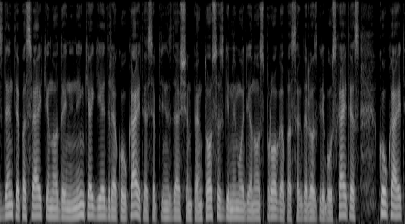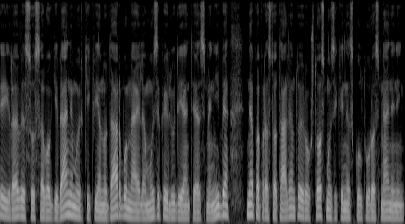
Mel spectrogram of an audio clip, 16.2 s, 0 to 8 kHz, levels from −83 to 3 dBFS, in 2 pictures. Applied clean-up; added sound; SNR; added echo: none; none; none; none.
